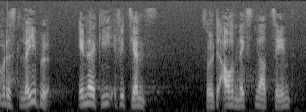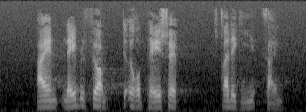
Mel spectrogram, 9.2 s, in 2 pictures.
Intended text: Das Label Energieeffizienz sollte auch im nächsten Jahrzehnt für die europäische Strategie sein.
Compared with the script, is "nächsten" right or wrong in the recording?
right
